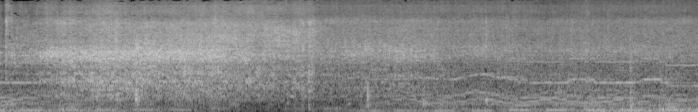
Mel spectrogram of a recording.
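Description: Peeled garlic cloves hitting hot oil in a kadai, sizzling loudly for about three seconds and then settling to a quieter fry. Background music with a steady beat plays throughout.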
